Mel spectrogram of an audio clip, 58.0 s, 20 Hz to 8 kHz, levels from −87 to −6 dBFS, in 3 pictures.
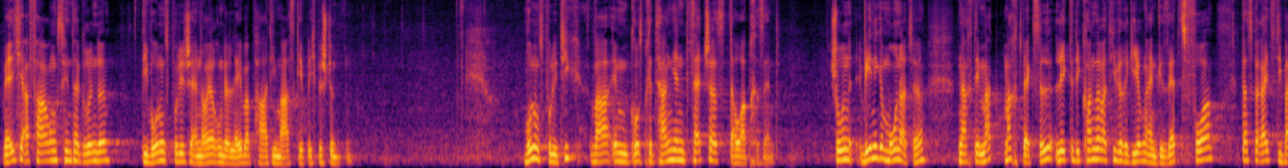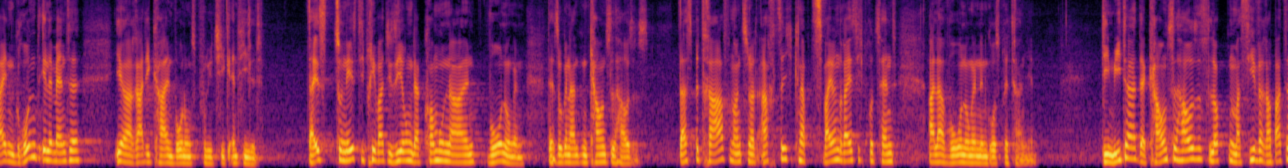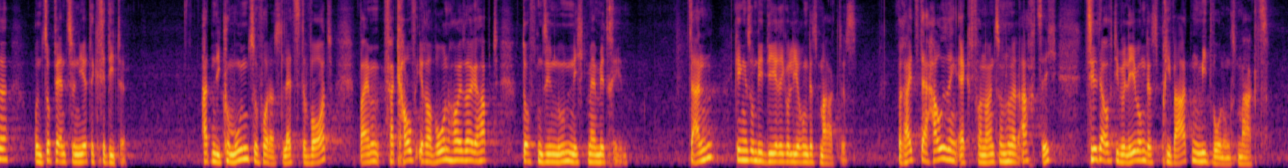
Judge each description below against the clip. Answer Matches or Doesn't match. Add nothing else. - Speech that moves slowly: Matches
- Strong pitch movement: Doesn't match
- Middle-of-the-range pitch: Matches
